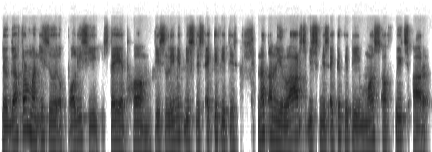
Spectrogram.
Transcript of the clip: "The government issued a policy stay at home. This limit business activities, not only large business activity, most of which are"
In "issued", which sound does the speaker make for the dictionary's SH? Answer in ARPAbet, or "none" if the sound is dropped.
S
